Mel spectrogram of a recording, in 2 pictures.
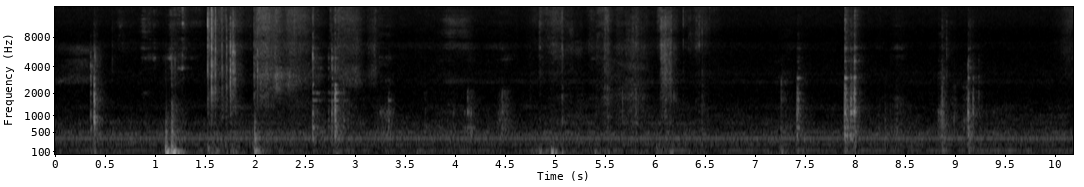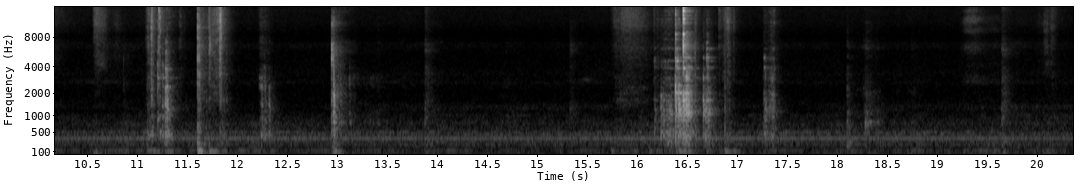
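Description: Scattered hard plastic clicks and taps from rigid card top loaders and clear acrylic card stands being handled and set down on a wooden table. There is a duller thump about a second in, a bunch of clicks a little past the middle and another near the end, over a faint steady hum.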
